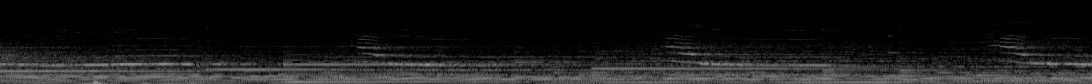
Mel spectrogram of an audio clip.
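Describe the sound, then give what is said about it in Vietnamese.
Cat yowling and meowing near a cemetery, with long, drawn-out, wavering cries that rise and fall a few times over a steady droning background, with no voices. “Đằng sau là tiếng con mèo vẫn bám sát đằng sau lưng, tiếng kêu đầy oán hận.”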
